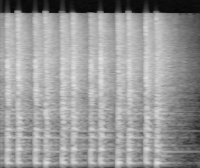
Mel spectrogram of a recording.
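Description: Electronic drum kit's snare pad played in swung sixteenth notes, with a lilting long-short feel at about seven to eight strokes a second. The run stops about one and a half seconds in and rings out briefly.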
